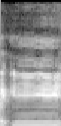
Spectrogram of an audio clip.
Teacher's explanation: बादी यरुद्दूनकुम मिन बादी, हमजा या ज़ेर ई, याए मद्दा एक अलिफ की मिकदार में खींच कर अदा करेंगे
